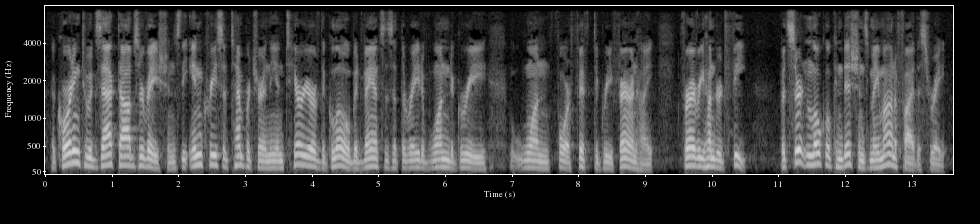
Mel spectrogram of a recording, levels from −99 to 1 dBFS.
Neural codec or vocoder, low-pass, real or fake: none; 7.2 kHz; real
